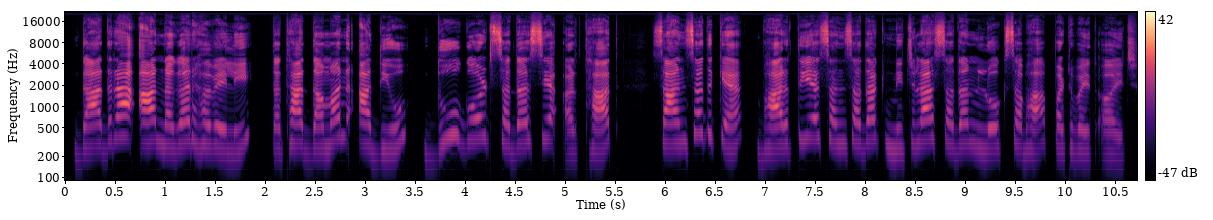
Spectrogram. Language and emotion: Maithili, neutral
